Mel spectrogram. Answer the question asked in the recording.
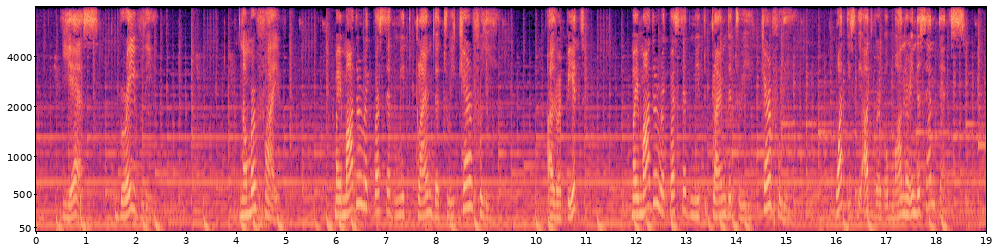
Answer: Yes, the word carefully.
